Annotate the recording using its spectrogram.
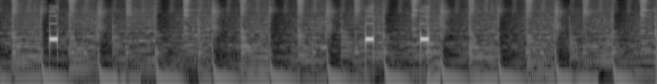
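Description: Background music with a steady beat, cut through by three short, loud single-pitched beeps from the race's lap-timing system as cars cross the timing line: one about half a second in, then two close together a little past the middle.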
